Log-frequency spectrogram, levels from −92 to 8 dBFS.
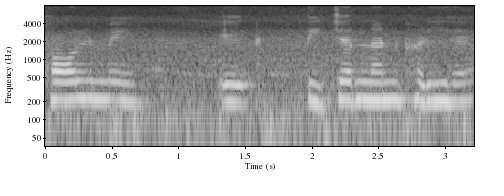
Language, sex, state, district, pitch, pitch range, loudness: Hindi, male, Madhya Pradesh, Dhar, 210 Hz, 200-215 Hz, -15 LUFS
